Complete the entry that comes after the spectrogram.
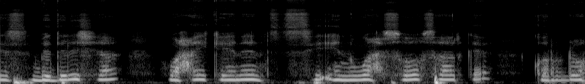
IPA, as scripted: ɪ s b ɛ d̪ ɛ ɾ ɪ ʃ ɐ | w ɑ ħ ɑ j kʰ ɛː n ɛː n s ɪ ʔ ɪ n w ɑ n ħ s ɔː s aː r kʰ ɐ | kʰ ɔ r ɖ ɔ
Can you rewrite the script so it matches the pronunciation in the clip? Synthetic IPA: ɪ s b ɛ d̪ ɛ l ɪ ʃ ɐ | w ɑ ħ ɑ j kʰ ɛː n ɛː n s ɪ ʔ ɪ n w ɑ ħ s ɔː s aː r kʰ ɐ | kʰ ɔ r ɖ ɔ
